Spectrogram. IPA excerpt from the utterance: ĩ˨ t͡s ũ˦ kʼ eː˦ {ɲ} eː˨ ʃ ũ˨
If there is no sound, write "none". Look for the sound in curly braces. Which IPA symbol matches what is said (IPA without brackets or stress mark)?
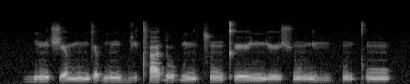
ɲ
